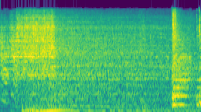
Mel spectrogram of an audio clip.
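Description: Cartoon bus engine sound effect: a low rumble with a hiss over it that swells in the first half-second and then fades. Banjo music comes in near the end.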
